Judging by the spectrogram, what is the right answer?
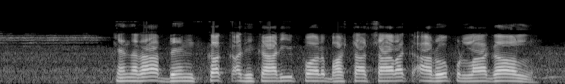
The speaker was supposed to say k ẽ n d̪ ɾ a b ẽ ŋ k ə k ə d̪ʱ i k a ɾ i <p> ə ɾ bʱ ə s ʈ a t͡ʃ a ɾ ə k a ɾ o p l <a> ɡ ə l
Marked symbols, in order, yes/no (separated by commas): yes, yes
